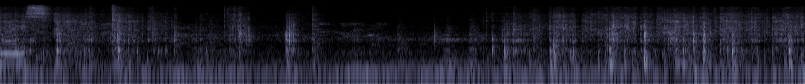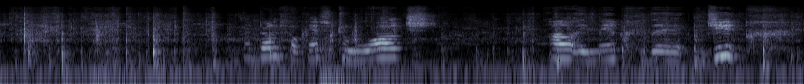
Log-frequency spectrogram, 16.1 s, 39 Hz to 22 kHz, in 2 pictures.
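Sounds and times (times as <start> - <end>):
thick liquid swirling: 0.0 - 3.3, 4.4 - 16.0.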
